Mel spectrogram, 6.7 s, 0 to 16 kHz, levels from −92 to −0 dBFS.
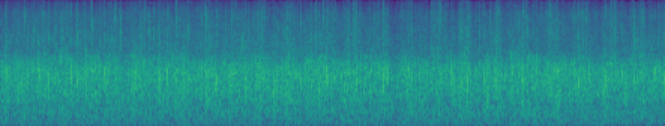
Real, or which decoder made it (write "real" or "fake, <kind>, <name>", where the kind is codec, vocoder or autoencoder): real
